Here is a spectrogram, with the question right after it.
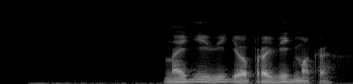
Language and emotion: Russian, neutral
